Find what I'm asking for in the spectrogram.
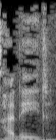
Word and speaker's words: Hadid: It's Hadid. – Look, sometimes did, sometimes deed. – It's never did. It's deed. Hadid.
